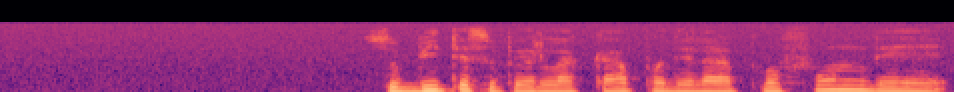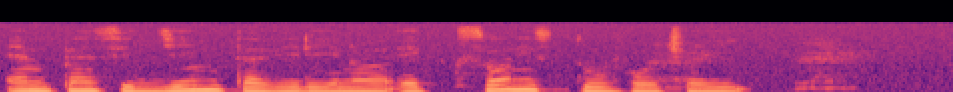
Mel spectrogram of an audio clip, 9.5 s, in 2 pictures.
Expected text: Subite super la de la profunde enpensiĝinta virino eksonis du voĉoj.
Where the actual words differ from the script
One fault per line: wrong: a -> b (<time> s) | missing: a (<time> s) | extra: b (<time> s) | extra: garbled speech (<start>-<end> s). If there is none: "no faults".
extra: kapo (3.0 s)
